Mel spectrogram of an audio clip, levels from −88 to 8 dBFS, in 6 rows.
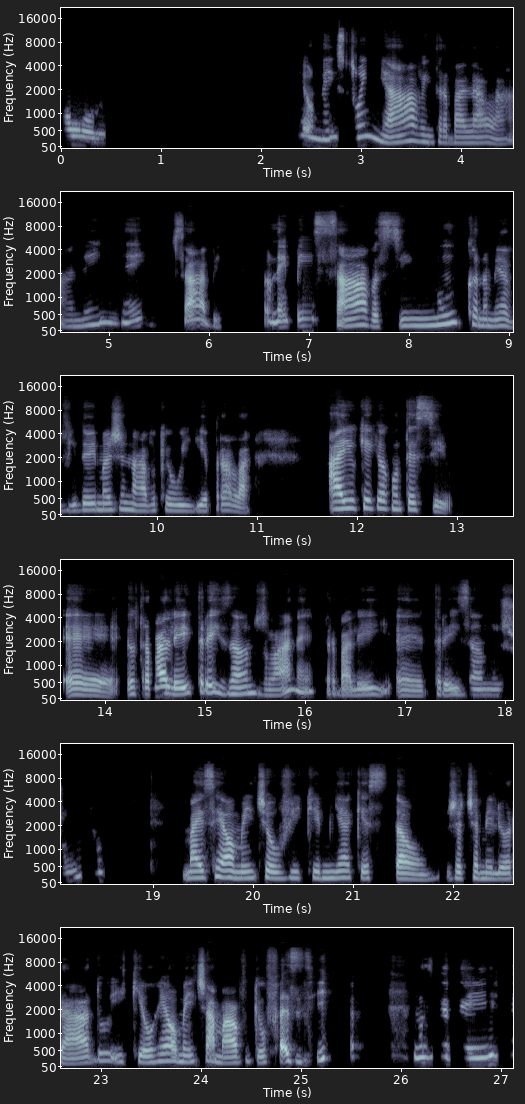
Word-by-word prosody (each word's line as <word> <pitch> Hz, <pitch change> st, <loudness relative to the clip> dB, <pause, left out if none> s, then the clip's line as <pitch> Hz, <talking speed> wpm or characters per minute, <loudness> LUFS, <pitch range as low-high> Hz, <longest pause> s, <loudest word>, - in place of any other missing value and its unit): Foi. 165 Hz, -6 st, -5 dB, 1.9 s
Eu 300 Hz, -, -4 dB
nem 270 Hz, +2 st, -6 dB, 0.2 s
sonhava 220 Hz, -, -1 dB
em 180 Hz, -, -12 dB
trabalhar 160 Hz, -1 st, -6 dB
lá, 140 Hz, +5 st, -12 dB
nem 230 Hz, +10 st, -9 dB
nem, 320 Hz, +8 st, -7 dB, 0.3 s
sabe? -, -, +1 dB, 0.4 s
Eu 315 Hz, -, -5 dB
nem 310 Hz, +3 st, -1 dB
pensava 195 Hz, -, +3 dB
assim, 185 Hz, +3 st, -5 dB
nunca 225 Hz, +6 st, -3 dB
na 185 Hz, -2 st, -5 dB
minha 185 Hz, +1 st, -4 dB
vida 165 Hz, +3 st, -7 dB
eu 185 Hz, -, +1 dB
imaginava 185 Hz, -3 st, -1 dB
que 175 Hz, -, -7 dB
eu 165 Hz, -1 st, -3 dB
iria 160 Hz, 0 st, -5 dB
para -, -, -3 dB
lá. -, -, -1 dB, 0.8 s
Aí 215 Hz, +2 st, +8 dB
o 230 Hz, -, -5 dB
que 230 Hz, 0 st, 0 dB
que 230 Hz, -, -4 dB
aconteceu? 200 Hz, -9 st, -3 dB, 0.7 s
Eh, 155 Hz, -3 st, +1 dB
eu 185 Hz, -, -2 dB
trabalhei 185 Hz, +1 st, +5 dB
3 215 Hz, -4 st, +1 dB
anos 190 Hz, +1 st, +1 dB
lá, 150 Hz, 0 st, +2 dB
né, 270 Hz, -3 st, -5 dB
trabalhei, 345 Hz, -6 st, -4 dB
eh, 140 Hz, -2 st, -5 dB
3 150 Hz, -, -5 dB
anos 160 Hz, -1 st, -7 dB
junto, 235 Hz, -, -14 dB, 0.8 s
mas, 185 Hz, +1 st, +3 dB
realmente, 195 Hz, -2 st, +4 dB
eu 175 Hz, -2 st, +2 dB
vi 180 Hz, +1 st, -6 dB
que 185 Hz, -2 st, -3 dB
minha 190 Hz, +1 st, -2 dB
questão 160 Hz, -5 st, +1 dB, 0.2 s
já 175 Hz, -2 st, +3 dB
tinha 180 Hz, 0 st, +3 dB
melhorado 160 Hz, +6 st, +1 dB
e 190 Hz, -, -7 dB
que -, -, -2 dB
eu 170 Hz, -, +3 dB
realmente 195 Hz, +1 st, +3 dB
amava 160 Hz, 0 st, +7 dB
o -, -, -15 dB
que 165 Hz, -, -3 dB
eu 170 Hz, -, -3 dB
fazia 185 Hz, -3 st, +4 dB, 1.0 s
no 305 Hz, +1 st, 0 dB
CTI. 310 Hz, +1 st, -2 dB
185 Hz, 140 wpm, -25 LUFS, 165-220 Hz, 1.9 s, Aí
